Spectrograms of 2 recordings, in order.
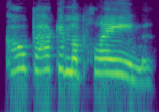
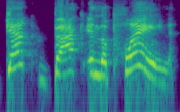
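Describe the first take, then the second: First: Slow, loud, high plea; pleading. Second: Slow, loud, high shout; desperate shouted order. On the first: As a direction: beg him slowly and helplessly. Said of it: "pleading with him now". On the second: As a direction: shout it word by word to drive him back. Screamed order at navigator. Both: A narrator's reading.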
